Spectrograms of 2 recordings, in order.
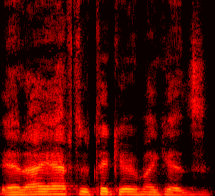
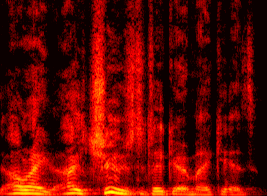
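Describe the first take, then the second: First: "have" leaned on as a duty, dropping softer toward the end; stress on have. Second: "choose" hit firmly, an irritated decision; stress on choose. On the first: Father telling the nurse he must care for kids, "have" stressed. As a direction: weigh down "have" like an obligation. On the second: Angry father telling the nurse he chooses, "choose" stressed. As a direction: land hard on "choose", claiming the choice. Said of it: "I got really angry". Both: Retold or imitated.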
